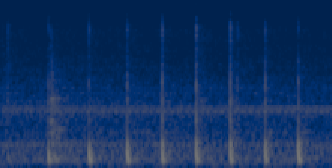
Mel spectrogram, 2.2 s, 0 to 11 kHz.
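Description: A freshly baked loaf of homemade white sandwich bread, just out of the oven with a golden brown crust, is tapped on the crust nine times at a steady pace. Each tap gives a short, dull, hollow thump centered low around 130 Hz that dies away almost instantly. The hollow sound indicates the loaf is baked through.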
